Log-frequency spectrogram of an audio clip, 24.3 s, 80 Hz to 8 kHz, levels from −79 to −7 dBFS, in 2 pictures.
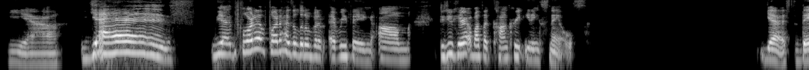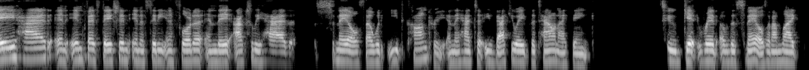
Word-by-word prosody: Yeah. 120 -2 -7 0.4
Yes 235 -4 +5 0.3
Yeah, 225 +2 -1
Florida, 280 +5 +3
Florida 270 0 +2
has 250 -4 0
a - - +2
little 220 -2 0
bit 195 -1 -4
of 180 - -10
everything. 170 -6 -4
Um, 160 -2 -1 0.5
did 195 - -4
you 235 - 0
hear 225 +2 +4
about 200 -1 0
the 180 -2 -2
concrete 180 +2 -4
eating 155 -2 -5
snails? 140 -5 -9 2.7
Yes, 160 -2 +2
they 160 +5 +5
had 170 0 +2
an 155 - -4
infestation 155 -1 -1
in 150 -1 -5
a 140 - -6
city 150 0 -3
in 145 0 -7
Florida, 150 +1 -1
and 140 0 -6
they 140 0 +2
actually 140 +1 -1
had 135 -1 0 0.4
snails 145 -4 -2
that 135 0 -1
would 145 0 -5
eat 290 +1 -9
concrete 155 -6 -5
and 130 +2 -7
they 135 - -4
had 140 0 -3
to - - -6
evacuate 140 +1 -1
the 140 - -5
town, 145 +1 -2
I 125 0 -5
think. 120 -2 -9 1.1
To 145 -2 -3
get 150 +2 +3
rid 145 +1 +1
of 140 - -6
the 140 0 -3
snails, 145 -2 0
and 135 - -5
I'm 135 0 -2
like, 135 -3 0
155 Hz, 140 wpm, -23 LUFS, 140-195 Hz, 2.7 s, Yes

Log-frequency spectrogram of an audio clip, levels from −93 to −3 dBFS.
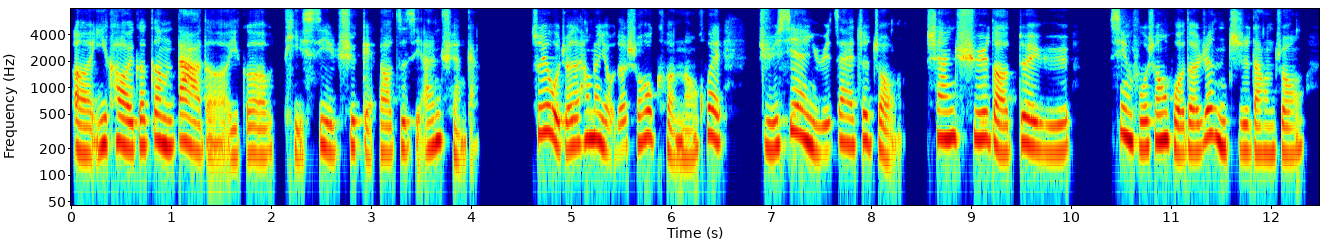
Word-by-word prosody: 呃， 185 -4 +1
依 220 +2 +1
靠 230 -2 +3
一 - - +2
个 220 +2 0
更 225 -2 +2
大 230 -6 +3
的 - - -6
一 165 - -5
个 180 +1 -5
体 - - -8
系 205 -4 0
去 210 +2 -2
给 - - -5
到 180 -1 -2
自 205 +2 -3
己 215 +2 -5
安 215 +4 0
全 250 - -7
感。 - - -13 0.5
所 300 - -2
以 - - +4
我 255 - +5
觉 200 0 0
得 225 - +2
他 260 - -1
们 260 -2 +4
有 205 - -3
的 200 +2 -3
时 235 - -3
候 270 +2 +3
可 - - -6
能 80 0 -4
会 275 -5 +1 0.4
局 205 0 0
限 255 +2 +4
于 190 -1 -2
在 225 0 0
这 245 +3 +1
种 240 +1 -3 0.2
山 270 0 +2
区 265 0 +1
的 195 -7 +2
对 225 -4 +4
于 190 +2 -4 0.4
幸 285 -5 +3
福 210 -3 +1
生 250 +4 +4
活 190 -6 +2
的 190 -1 +1
认 265 -3 +3
知 190 -2 -3
当 180 0 -3
中， 185 +2 -4
215 Hz, 260 characters per minute, -20 LUFS, 190-245 Hz, 0.5 s, 我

